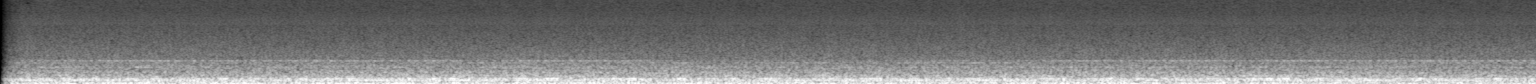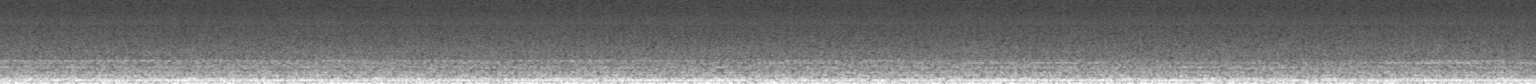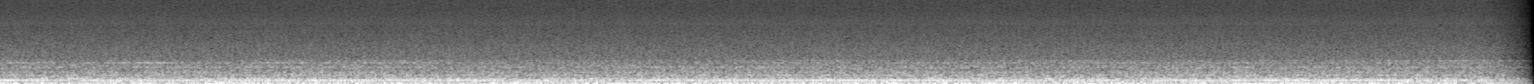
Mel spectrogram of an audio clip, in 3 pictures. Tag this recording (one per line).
ambiance
ambience
ambient
apartment
atmos
atmosphere
bachelor
background
background-sound
departamento
general-noise
hum
indoors
o
pad
peque
room
small
sound
soundscape
tone
white-noise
